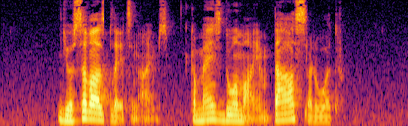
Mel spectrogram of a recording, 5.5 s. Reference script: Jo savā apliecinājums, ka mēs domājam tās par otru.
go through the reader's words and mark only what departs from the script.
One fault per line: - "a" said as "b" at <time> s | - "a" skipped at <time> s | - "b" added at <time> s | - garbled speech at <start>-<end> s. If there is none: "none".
none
